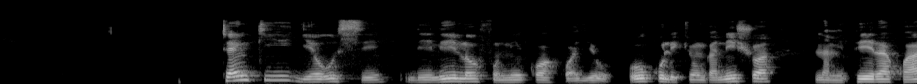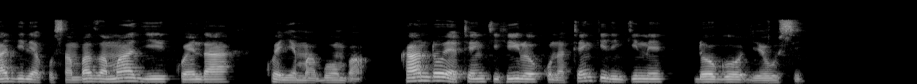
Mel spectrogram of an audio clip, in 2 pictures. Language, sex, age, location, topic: Swahili, male, 25-35, Dar es Salaam, government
